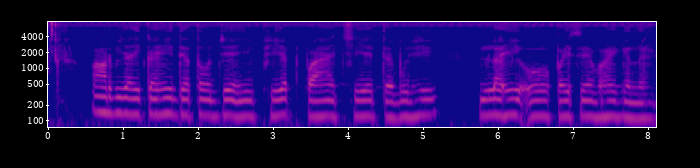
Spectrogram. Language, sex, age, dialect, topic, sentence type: Maithili, male, 36-40, Bajjika, banking, statement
